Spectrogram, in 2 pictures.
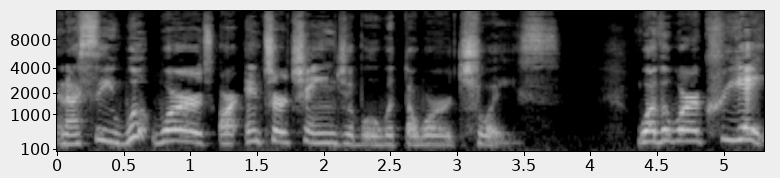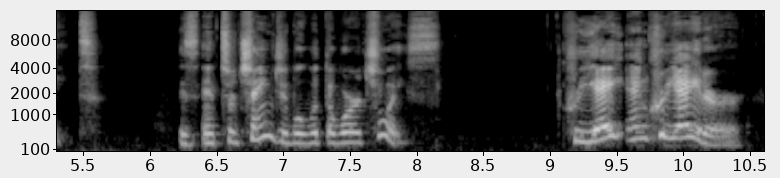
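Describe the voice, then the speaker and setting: Lively intonation marks this woman's speech, delivered in an American accent. She talks at a fairly high pitch and a fairly slow pace. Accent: Philadelphia accent, noticed by viewers. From US Northeast, Philadelphia. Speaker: spiritual teacher, livestreamer. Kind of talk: live stream talk reading viewer comments. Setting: Facebook Live. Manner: casual, conversational.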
